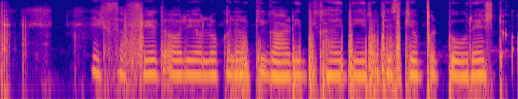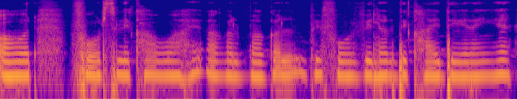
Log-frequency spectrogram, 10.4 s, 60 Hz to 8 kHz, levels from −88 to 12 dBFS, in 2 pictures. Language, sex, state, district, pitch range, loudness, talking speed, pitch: Hindi, female, Jharkhand, Jamtara, 190-205 Hz, -20 LUFS, 170 wpm, 195 Hz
